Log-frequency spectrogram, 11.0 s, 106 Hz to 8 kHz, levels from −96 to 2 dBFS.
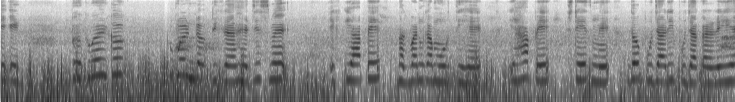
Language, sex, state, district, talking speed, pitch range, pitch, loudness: Hindi, female, Uttar Pradesh, Hamirpur, 130 wpm, 240-260 Hz, 255 Hz, -24 LUFS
